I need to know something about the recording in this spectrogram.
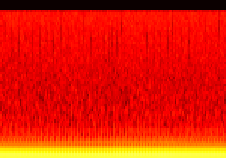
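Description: Steady low electrical hum with a ladder of buzzing overtones from the microphone and sound system, loud in the pause between phrases.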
